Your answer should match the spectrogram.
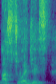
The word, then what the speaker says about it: Astyages: It's spelled A s t y a g like Ast y a g s, but they call it Astyages.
